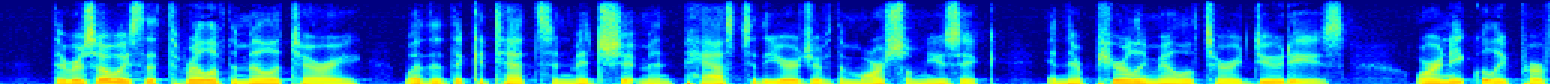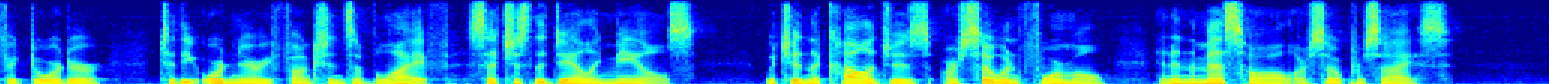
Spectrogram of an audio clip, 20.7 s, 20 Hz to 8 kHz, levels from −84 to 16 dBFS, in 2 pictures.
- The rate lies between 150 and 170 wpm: Yes, average, 165 wpm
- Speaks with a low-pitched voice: No, medium, 155 Hz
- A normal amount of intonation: Yes, average, 3.7 semitones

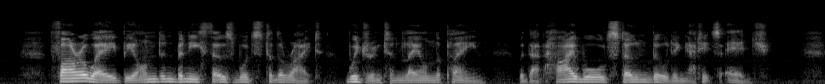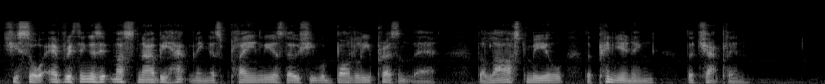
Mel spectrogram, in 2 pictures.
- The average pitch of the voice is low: Yes, low, 105 Hz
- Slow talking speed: No, average, 180 wpm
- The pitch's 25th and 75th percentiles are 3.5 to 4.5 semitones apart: Yes, average, 4.2 semitones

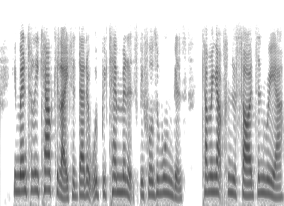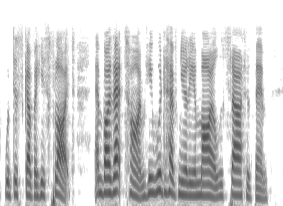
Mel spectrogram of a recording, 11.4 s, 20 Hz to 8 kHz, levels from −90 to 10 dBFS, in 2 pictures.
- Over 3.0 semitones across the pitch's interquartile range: Yes, average, 4.1 semitones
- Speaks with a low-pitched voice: No, high, 190 Hz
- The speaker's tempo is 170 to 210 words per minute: Yes, average, 195 wpm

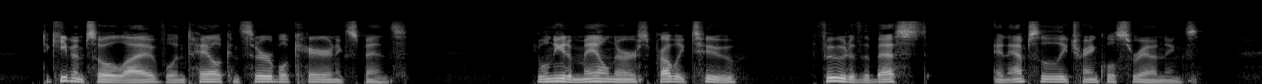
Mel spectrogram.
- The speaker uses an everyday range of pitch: Yes, average, 3.1 semitones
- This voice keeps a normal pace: No, slow, 130 wpm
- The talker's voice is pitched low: Yes, low, 115 Hz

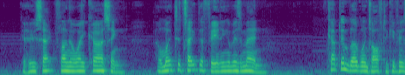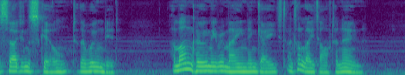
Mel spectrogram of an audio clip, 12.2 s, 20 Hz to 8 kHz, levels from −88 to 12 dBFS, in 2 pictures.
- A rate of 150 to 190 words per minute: Yes, average, 165 wpm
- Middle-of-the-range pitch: No, low, 130 Hz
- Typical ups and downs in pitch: Yes, average, 3.1 semitones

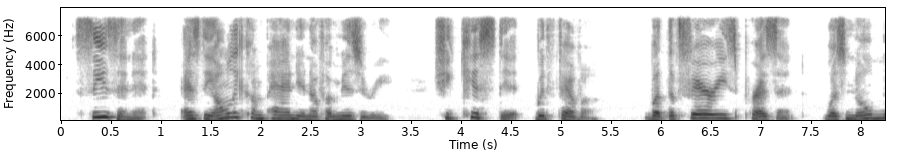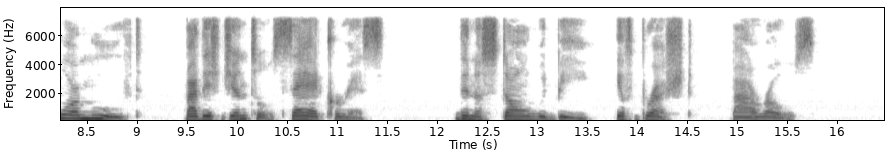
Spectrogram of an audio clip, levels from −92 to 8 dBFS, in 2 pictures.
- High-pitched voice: Yes, high, 210 Hz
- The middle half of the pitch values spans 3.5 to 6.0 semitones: Yes, average, 3.9 semitones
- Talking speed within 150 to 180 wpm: No, slow, 135 wpm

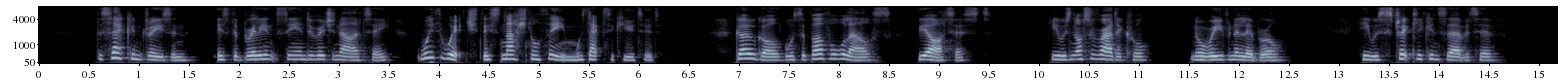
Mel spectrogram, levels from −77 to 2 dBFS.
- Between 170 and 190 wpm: No, average, 140 wpm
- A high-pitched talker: Yes, high, 195 Hz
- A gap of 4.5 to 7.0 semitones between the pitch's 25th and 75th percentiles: No, average, 4.1 semitones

